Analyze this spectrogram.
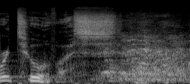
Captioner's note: laughter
